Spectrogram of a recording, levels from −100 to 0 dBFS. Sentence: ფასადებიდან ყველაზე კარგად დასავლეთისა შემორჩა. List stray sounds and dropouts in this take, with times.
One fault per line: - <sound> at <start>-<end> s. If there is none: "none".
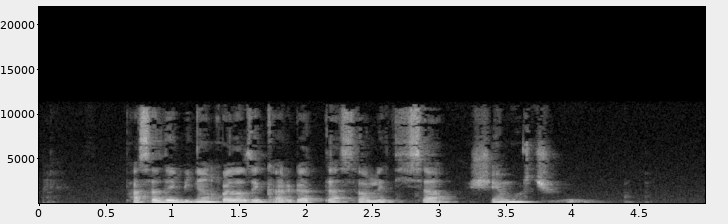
none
